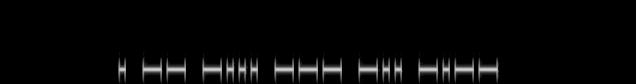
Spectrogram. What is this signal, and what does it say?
Morse code, heard as a keyed tone, about 20 wpm, 700 Hz. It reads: EMBODY
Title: 6 Letter Words - First 3 Letters Given - 20wpm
